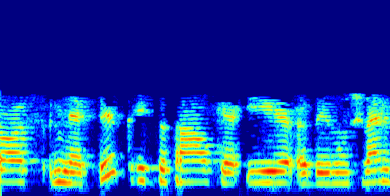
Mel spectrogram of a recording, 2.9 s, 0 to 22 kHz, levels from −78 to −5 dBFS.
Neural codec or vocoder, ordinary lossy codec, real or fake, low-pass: none; MP3, 16 kbps; real; 3.6 kHz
